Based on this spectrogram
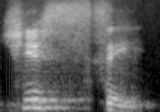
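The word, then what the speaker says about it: cesse: G, as in chissi. When you got two letters like this together, you have to enunciate both of them.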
